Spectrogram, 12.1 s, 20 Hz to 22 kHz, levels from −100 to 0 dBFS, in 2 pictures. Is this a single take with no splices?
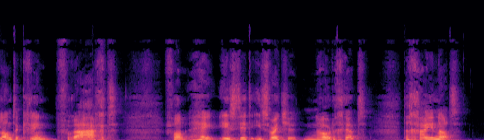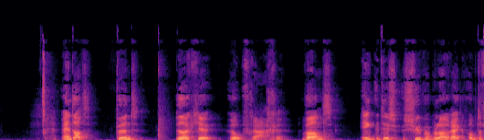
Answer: no; 3 cuts; at 6.9 s, 9.8 s, 10.7 s

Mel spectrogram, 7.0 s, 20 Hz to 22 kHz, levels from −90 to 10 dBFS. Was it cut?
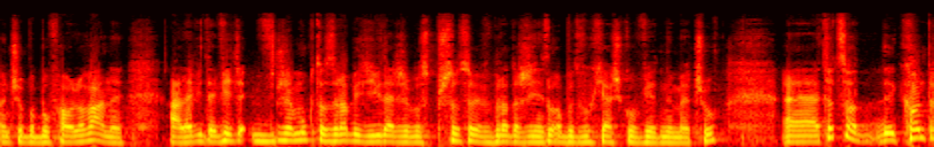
yes; 2 cuts; at 2.1 s, 4.1 s

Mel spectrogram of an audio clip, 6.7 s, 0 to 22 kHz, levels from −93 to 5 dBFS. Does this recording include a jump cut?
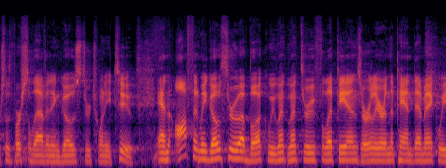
yes; 2 cuts; at 3.0 s, 4.3 s

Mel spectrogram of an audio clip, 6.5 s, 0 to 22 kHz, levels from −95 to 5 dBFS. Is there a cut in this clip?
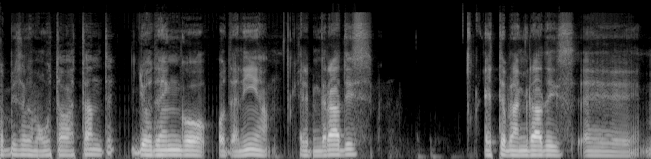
yes; 2 cuts; at 1.2 s, 3.1 s

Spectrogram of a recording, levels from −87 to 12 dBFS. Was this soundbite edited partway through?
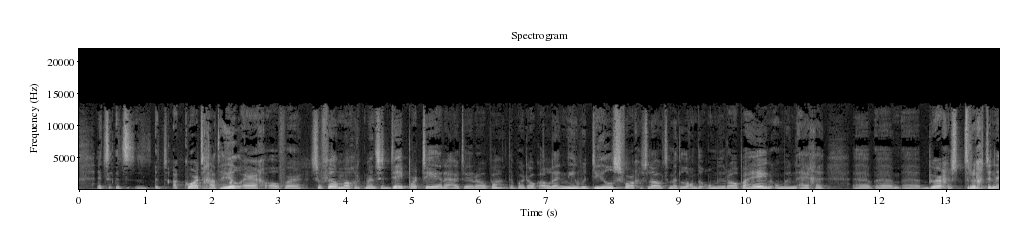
yes; 1 cut; at 3.4 s

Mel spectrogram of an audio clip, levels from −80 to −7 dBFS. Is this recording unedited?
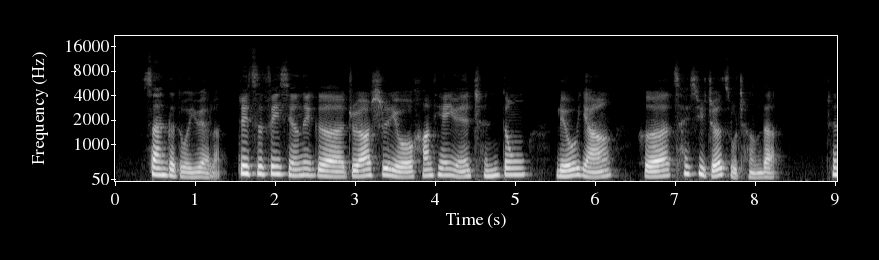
no; 1 cut; at 1.4 s

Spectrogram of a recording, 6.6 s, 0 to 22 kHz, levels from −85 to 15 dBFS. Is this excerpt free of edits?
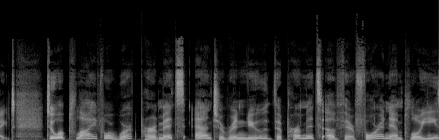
yes; 0 cuts

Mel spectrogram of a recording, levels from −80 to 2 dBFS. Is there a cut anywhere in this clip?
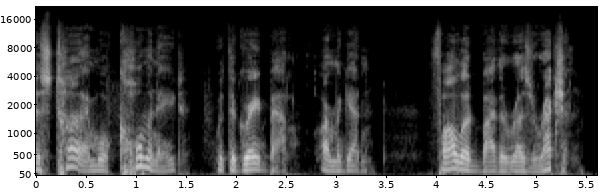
no; 0 cuts

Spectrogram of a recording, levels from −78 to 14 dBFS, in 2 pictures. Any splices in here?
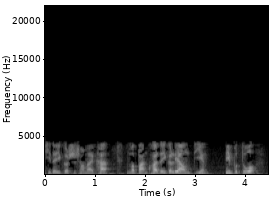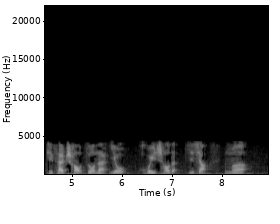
no; 0 cuts

